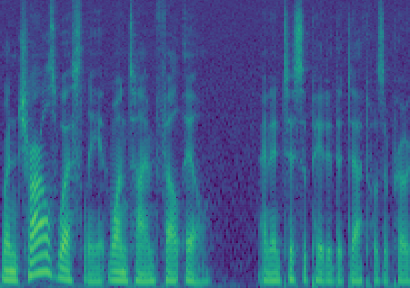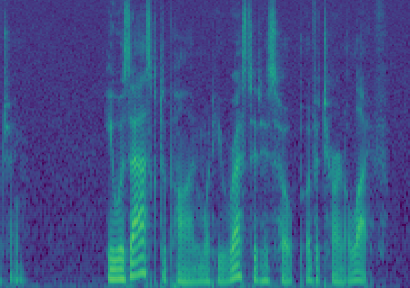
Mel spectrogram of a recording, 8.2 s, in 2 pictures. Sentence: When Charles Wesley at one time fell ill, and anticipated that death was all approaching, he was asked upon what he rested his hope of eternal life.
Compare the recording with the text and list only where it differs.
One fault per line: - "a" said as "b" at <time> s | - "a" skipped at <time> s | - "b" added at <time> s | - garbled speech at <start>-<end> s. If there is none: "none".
- "all" skipped at 3.9 s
